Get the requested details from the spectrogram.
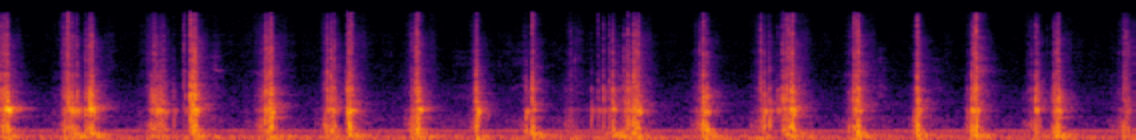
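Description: A white paddle brush with pin bristles is drawn in quick strokes through the long synthetic shag fibres of a soft, stuffed, shaggy faux fur pillow. Each stroke gives a short, soft, scratchy brushing swish with a mid-range tone and bright fibre rustle. The strokes repeat at a steady rhythm over a faint, constant low hum.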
